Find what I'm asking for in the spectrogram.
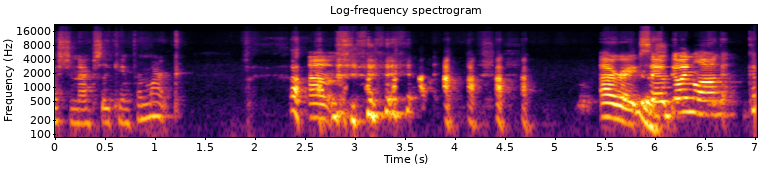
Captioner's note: laughter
